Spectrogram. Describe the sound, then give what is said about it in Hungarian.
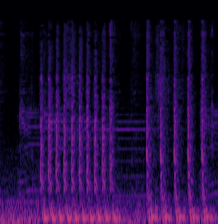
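Failing window actuators in a Japanese car rattle in rapid, harsh bursts, two long runs of sharp clacks about ten per second that sound much like machine-gun fire, with a low rumble underneath and no talking. “My window actuators are going out, so it sounds like I'm having a hell of a firefight in here.”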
